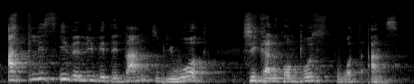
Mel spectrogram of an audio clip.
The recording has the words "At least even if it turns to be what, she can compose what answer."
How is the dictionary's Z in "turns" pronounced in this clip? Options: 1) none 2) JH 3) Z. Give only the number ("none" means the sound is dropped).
1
